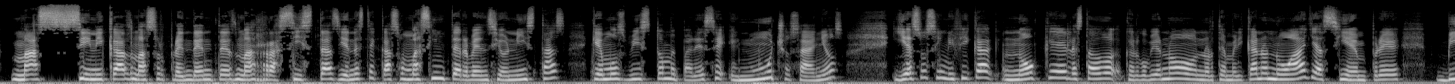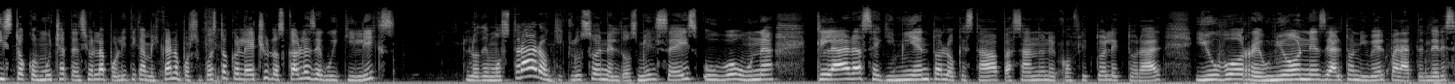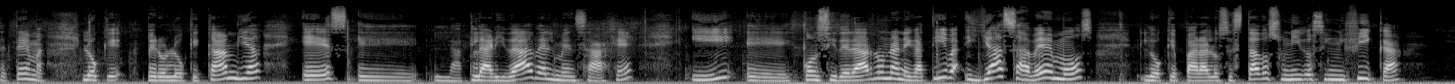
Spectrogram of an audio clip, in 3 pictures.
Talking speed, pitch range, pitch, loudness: 150 wpm, 195-245 Hz, 220 Hz, -18 LUFS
